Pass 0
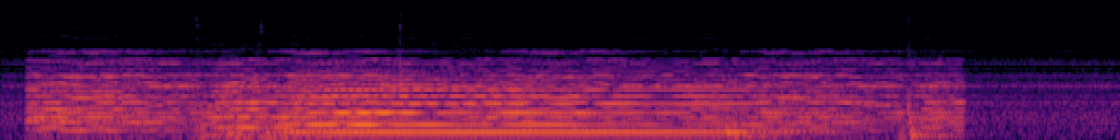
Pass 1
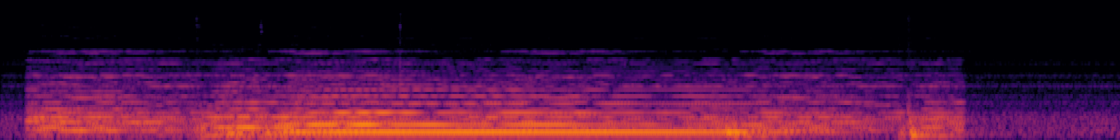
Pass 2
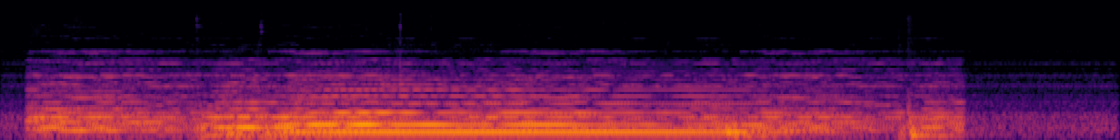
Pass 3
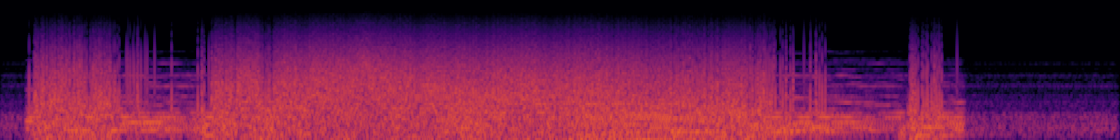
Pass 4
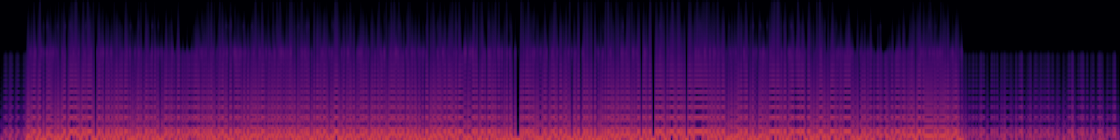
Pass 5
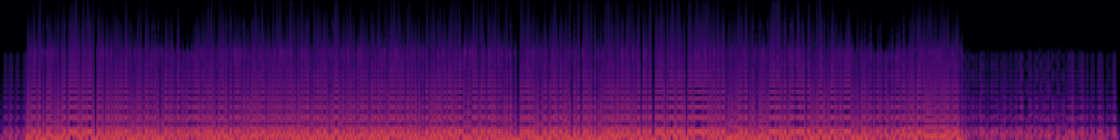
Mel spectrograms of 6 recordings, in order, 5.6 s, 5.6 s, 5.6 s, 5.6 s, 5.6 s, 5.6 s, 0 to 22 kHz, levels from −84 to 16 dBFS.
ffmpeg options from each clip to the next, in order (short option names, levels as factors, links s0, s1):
-af "equalizer=f=125:t=o:w=1:g=11,equalizer=f=250:t=o:w=1:g=7,equalizer=f=500:t=o:w=1:g=4,equalizer=f=1000:t=o:w=1:g=-7,equalizer=f=2000:t=o:w=1:g=-9,equalizer=f=4000:t=o:w=1:g=-8"
-af "aecho=1:1:3.3:0.3,volume=1.5"
-af "aeval=exprs='(mod(7.94*val(0)+1,2)-1)/7.94':c=same,lowpass=3800"
-af "aresample=11025,acrusher=samples=30:mix=1:aa=0.000001,aresample=44100,asoftclip=type=hard:threshold=0.0211"
-af "aecho=1:1:591:0.178"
